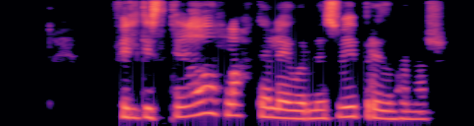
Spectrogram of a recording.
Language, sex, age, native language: Icelandic, female, 30-39, Icelandic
